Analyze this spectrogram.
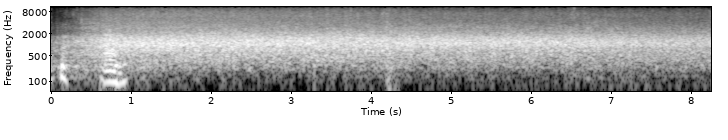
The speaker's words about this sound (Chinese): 这个鼓掌啊，也不用缴税金，不必吝啬。再一次看看啊，哎呀，如果这鼓掌声很大，我就会考虑下次要不要来马来西亚。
